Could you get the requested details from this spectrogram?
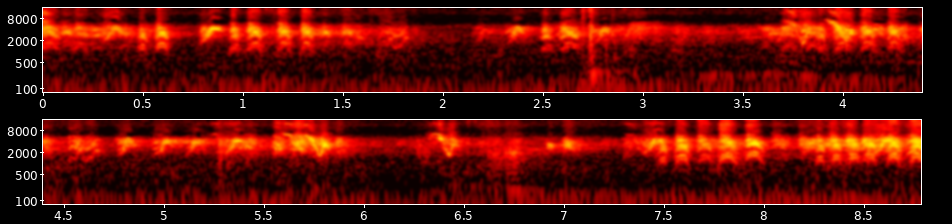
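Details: Busy, high chirping from a bird at its food, with rapid strings of sharp tweets, a quieter lull midway, then dense chatter building again.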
